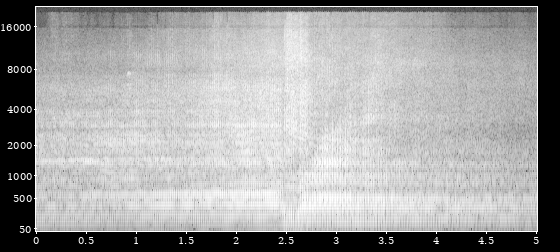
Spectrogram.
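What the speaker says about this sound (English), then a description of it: "we had a dude on a little green moped, so we'll let him go by" A small green moped motors past in a quiet garden, its engine hum swelling as it nears, peaking with a sharp pitch drop as it passes close by, then fading away steadily.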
